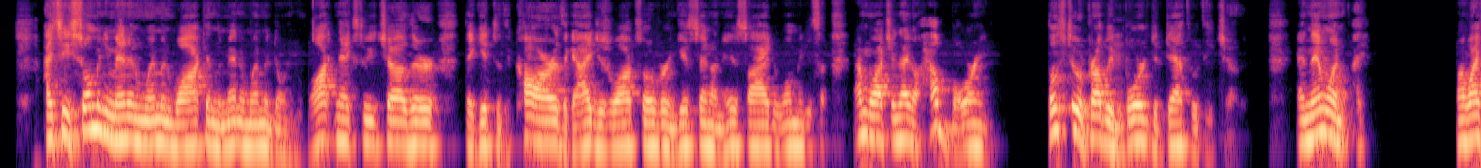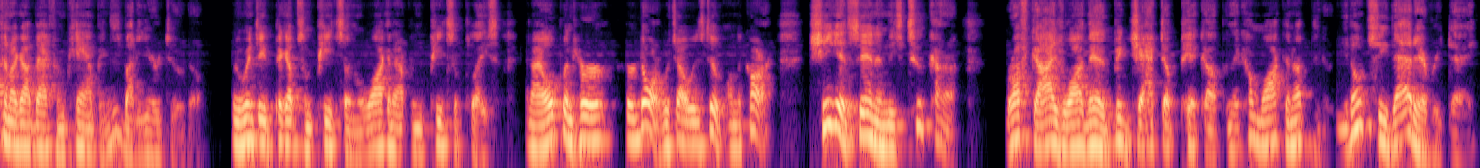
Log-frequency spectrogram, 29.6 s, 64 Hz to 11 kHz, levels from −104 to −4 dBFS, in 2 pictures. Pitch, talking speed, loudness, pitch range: 130 Hz, 270 wpm, -19 LUFS, 120-155 Hz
